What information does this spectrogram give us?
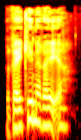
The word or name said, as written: regenerere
